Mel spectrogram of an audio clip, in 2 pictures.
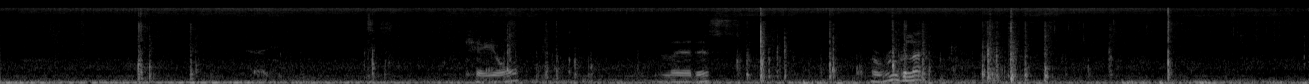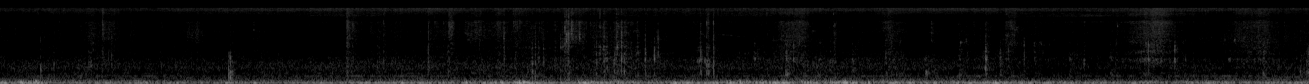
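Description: Scattered light clicks and handling noise from a clear plastic seed-storage case and paper seed packets being handled, over a low steady rumble.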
